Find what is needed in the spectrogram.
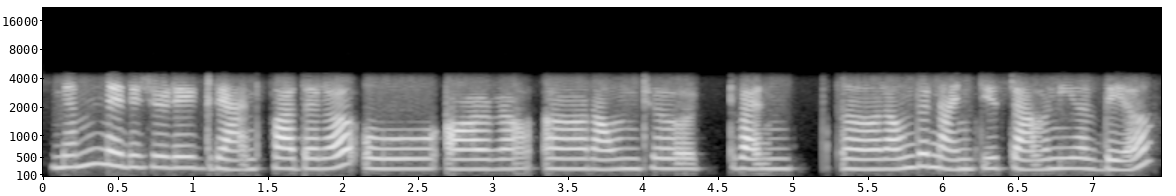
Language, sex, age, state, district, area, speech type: Punjabi, female, 18-30, Punjab, Firozpur, rural, conversation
